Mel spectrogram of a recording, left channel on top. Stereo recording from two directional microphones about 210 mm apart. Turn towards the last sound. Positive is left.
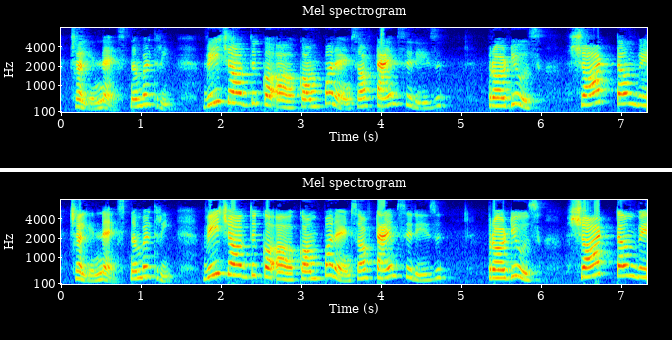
turn(degrees=-50)  # may be behind; listen again after turning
